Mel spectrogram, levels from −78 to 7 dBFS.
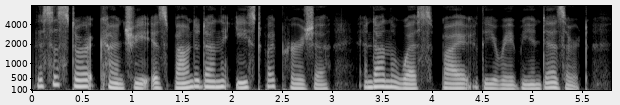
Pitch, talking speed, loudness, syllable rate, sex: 175 Hz, 185 wpm, -17 LUFS, 5.1 syllables/s, female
